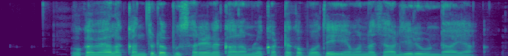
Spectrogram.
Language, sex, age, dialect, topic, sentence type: Telugu, male, 18-24, Southern, banking, question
